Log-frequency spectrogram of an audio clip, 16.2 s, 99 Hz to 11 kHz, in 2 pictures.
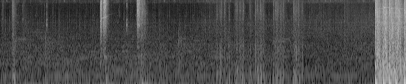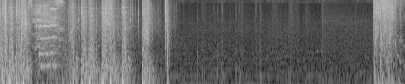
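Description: Rapid bursts of gunfire in the sci-fi strategy game Warhammer 40,000: Battlesector, a few sharp isolated shots early, then a loud dense volley of repeated cracks midway and another burst at the end.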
